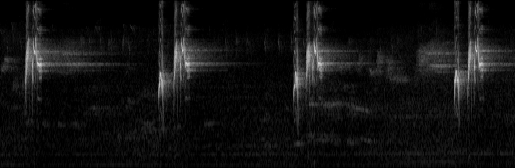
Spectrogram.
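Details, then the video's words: A Red-whiskered bulbul in Thailand repeats a lively chirruping phrase four times, roughly every two and a half seconds. Each burst is a sharp upslurred note followed by quick tumbling whistles that ring on briefly afterward, with silence between. "เสียงนกกรงหัวจุก สำหรับต่อ หรือ เปิดให้นกคึก เสียงเพราะๆ"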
